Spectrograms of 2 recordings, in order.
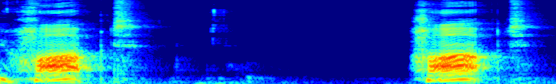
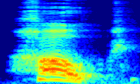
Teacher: consonant closes this syllable and makes that oh short so that's a closed syllable and the O here's at the end of the syllable so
